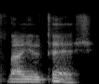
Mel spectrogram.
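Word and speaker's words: Bayou Teche: Well, I did not know how to pronounce Bayou Tesh.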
